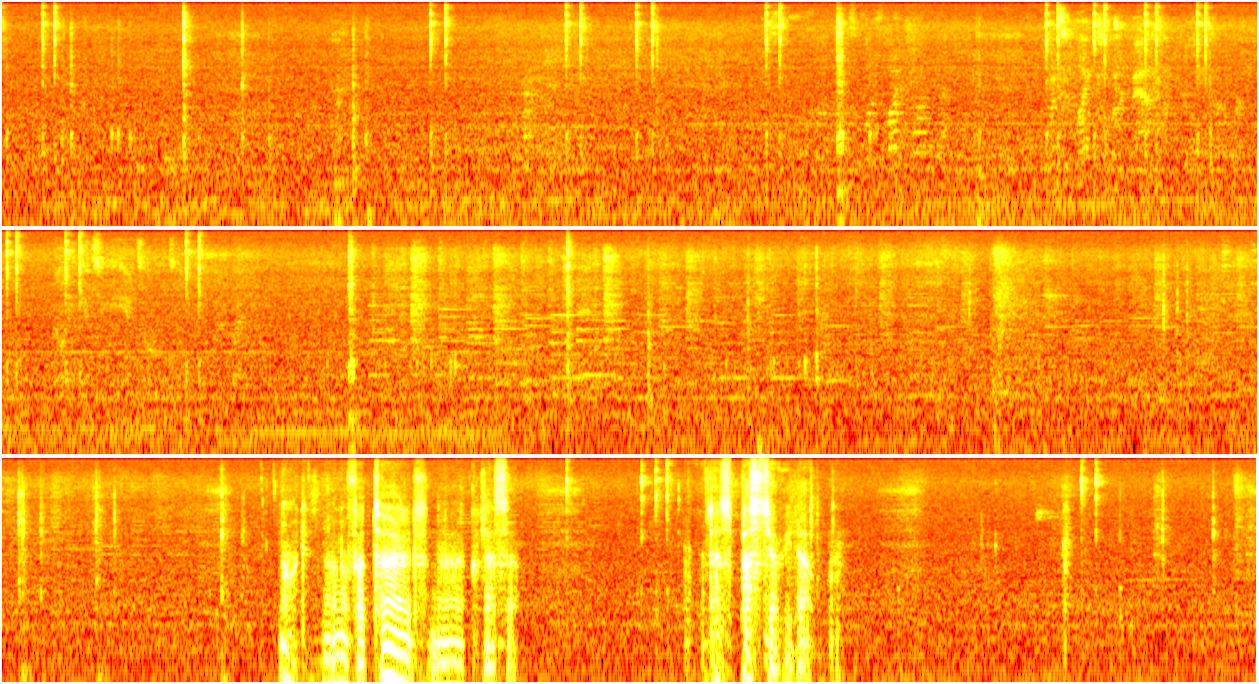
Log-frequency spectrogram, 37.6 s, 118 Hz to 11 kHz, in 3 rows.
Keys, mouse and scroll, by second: 1.0 middle click, 1.8 click, 2.2-3.6 middle drag, 4.4-6.6 right drag, 6.6-9.1 middle drag, 9.1 right click, 10.6-16.2 right drag, 16.6-21.8 middle drag, 21.8-23.0 drag, 25.4 a, 26.2 a, 27.4 a, 30.0 c, 33.2 g.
